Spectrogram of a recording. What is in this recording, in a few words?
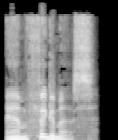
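"amphigamous", British English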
